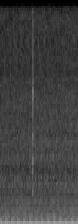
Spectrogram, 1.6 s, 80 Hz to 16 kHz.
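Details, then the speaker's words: 2008 Nissan Altima 2.5 engine at idle with a cylinder 2 misfire code: low, lumpy idle with an uneven shake each beat; unplugging cylinder 1 worsens it, unplugging cylinder 2 changes nothing, diagnosed as a failed cylinder 2 ignition coil to be replaced. "Entonces mi diagnóstico es que su bobina de la segunda bobina no está sirviendo."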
